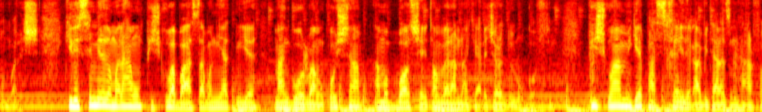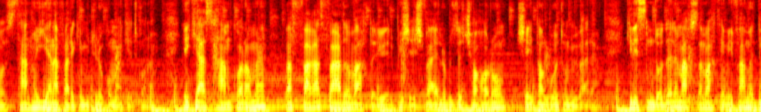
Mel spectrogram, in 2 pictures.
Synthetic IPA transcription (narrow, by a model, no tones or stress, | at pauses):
d̪ombɒ̰ːleʃ | kʰiɾist̪inmiːɾed̪o̞mbɒːleɦæmunpʰiːʃkuːvæbɒːæsæbɒːnijæt̪miɟe | mænɡoɾbæmokʰoʃt̪æmʔæ̰mːɒːbɒːzʃejt̪ʰɒːnvelæmnæcʰæɾd̪et͡ʃʰeɾɒːd̪oɾṵɣɡo̰ft̪ipʰiːʃkuːhæmːiɟepʰæsxe̞jliɣæviːt̪ʰæɾæziːnɦæɾfɒːst̪t̪ʰænɦɒːjenæfæɾecʰemiːt̪ʰunekʰo̞mæcʰe̞t̪kʰo̞̰nʔḛje̞cʰiːæzɦæmkʰɒːɾɒːmevæfæɣæt̪fæɾd̪ɒːvæxt̪d̪ɒːɾibeɾipiːʃeʃvæelːɒːɾuːzet͡ʃʰɒːɦɒːɾomʃe̞jt̪ʰɒːnruːhet̪ʰomḭːbæ̰ɾḛ | cʰiɾist̪ind̪od̪elemæxsu̥sænvæxt̪iːcʰemiːfæhme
